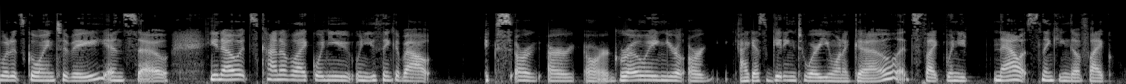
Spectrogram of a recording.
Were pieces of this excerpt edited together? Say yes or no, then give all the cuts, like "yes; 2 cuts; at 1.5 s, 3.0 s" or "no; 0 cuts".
no; 0 cuts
